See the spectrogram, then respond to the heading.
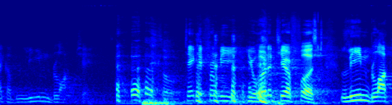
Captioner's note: laugh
